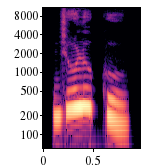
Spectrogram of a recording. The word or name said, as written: ಝುಳುಕು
